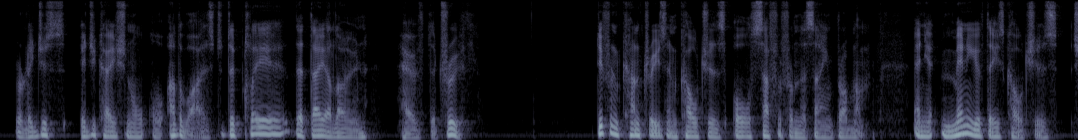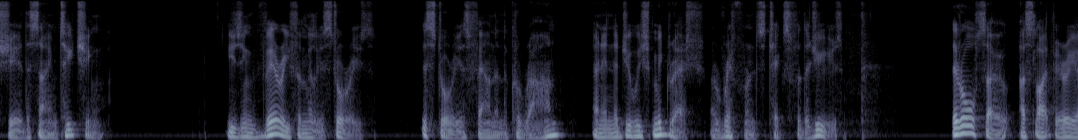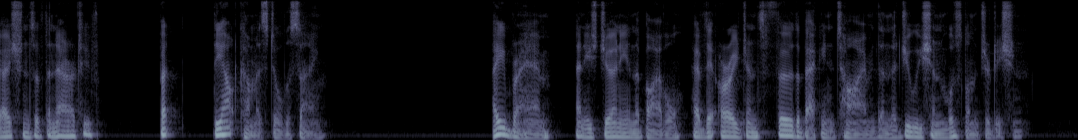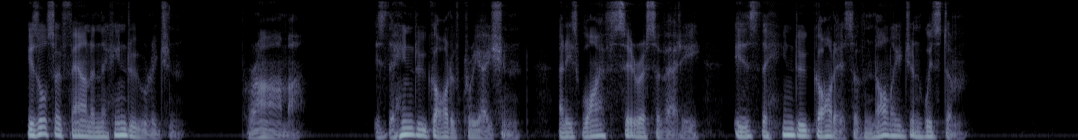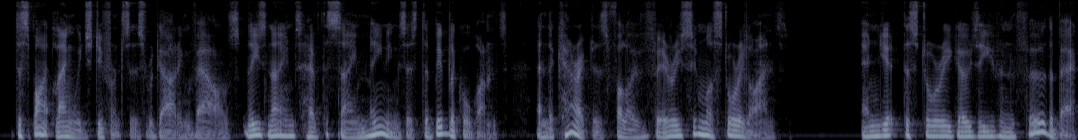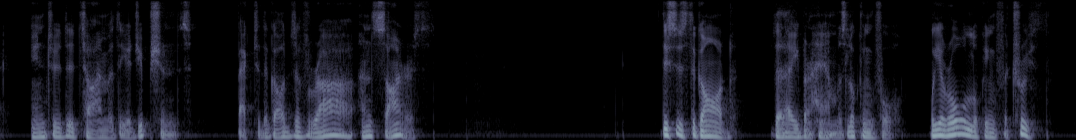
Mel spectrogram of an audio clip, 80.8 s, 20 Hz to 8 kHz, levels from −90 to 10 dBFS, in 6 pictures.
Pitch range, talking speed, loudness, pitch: 95-120 Hz, 130 wpm, -37 LUFS, 110 Hz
